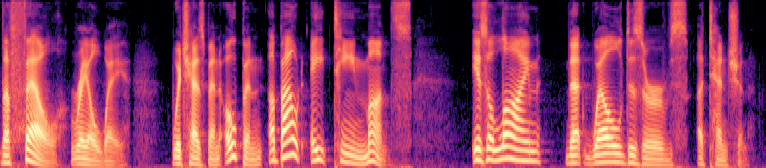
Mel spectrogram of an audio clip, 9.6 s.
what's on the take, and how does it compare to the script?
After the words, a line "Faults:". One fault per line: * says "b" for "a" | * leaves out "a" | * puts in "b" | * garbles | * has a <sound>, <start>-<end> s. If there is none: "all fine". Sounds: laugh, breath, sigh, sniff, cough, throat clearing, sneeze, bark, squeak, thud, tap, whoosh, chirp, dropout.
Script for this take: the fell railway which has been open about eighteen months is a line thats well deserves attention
the fell railway which has been open about eighteen months is a line that well deserves attention
Faults:
* says "that" for "thats"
